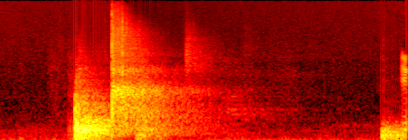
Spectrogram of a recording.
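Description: A cricket ball thuds onto the artificial-turf pitch, and a third of a second later it is struck by the bat with a sharp crack. Both ring on in the reverberant indoor net hall.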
